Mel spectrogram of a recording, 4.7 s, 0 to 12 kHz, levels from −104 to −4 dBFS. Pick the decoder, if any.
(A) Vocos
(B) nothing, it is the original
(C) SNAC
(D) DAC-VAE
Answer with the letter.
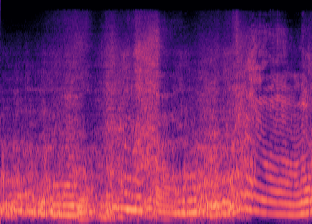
C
